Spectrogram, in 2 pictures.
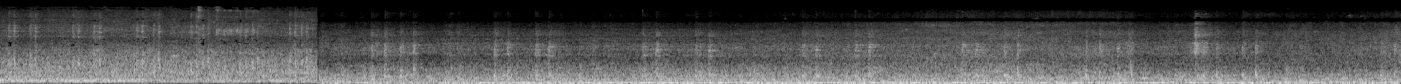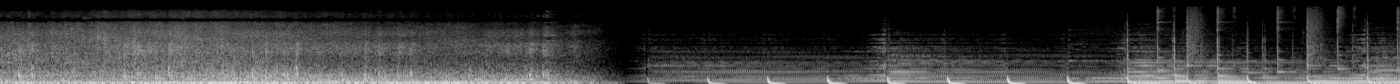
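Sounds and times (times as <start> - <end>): wheels clickety-clack over rail joints: 0.0 - 20.0
steel wheels rumbling on rail: 0.0 - 20.2.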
